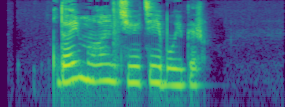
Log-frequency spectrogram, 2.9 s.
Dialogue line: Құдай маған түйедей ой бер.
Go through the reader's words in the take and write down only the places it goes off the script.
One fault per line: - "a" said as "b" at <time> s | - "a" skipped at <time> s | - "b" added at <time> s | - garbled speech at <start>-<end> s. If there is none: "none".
none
